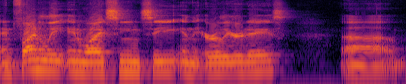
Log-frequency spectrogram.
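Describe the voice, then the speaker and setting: This is a man speaking. Room echo can be heard around his voice. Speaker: makerspace instructor. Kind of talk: tutorial livestream. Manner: monotone.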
